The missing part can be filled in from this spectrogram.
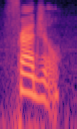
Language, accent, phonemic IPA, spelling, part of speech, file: English, US, /ˈfɹæd͡ʒəl/, fragile, adjective / noun, En-us-fragile.ogg
- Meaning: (adjective) 1. Easily broken, not sturdy; of delicate material 2. Readily disrupted or destroyed 3. Feeling weak or easily disturbed as a result of illness 4. Thin-skinned or oversensitive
